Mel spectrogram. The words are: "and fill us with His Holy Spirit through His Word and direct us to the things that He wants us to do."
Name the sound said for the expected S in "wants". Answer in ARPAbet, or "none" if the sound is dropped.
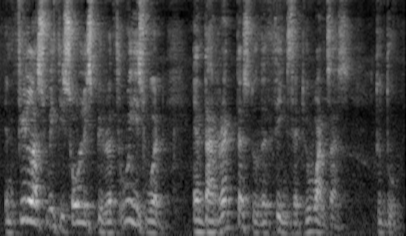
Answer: S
